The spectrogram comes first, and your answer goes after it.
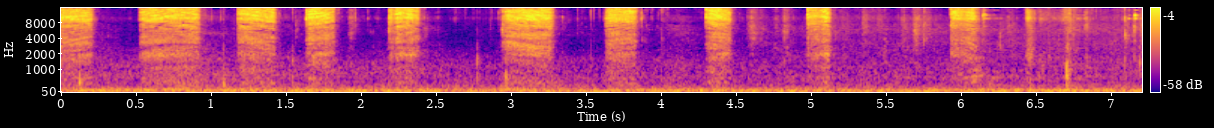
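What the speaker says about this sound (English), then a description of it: "making sure that our Omnia oven is sprayed well with some cooking spray" Cooking spray hisses into an Omnia oven in quick repeated bursts, roughly a dozen short sprays in an uneven rhythm, close and crisp with brief gaps between them.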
